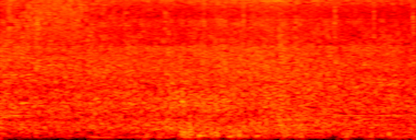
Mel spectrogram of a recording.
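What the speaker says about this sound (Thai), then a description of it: "บรรยากาศริมทะเลนะครับ" Sea waves wash steadily onto the shore at Pranburi, mixed with constant wind buffeting the microphone. The surf forms a continuous, fairly soft hiss and rumble with no talk.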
